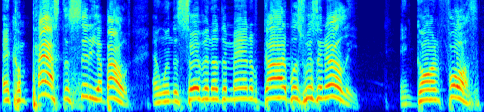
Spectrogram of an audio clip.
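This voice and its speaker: High lively male Bible reader. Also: normal speed, no room sound. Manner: declaiming old-fashioned verse with rising emphasis. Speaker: scripture reader. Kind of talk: reading Bible verses aloud.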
